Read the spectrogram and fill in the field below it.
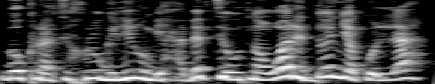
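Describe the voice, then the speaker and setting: A woman's voice: sits high, rapid-fire, warm tone, natural voice. A woman with an Egyptian accent voicing a blunt but caring woman prisoner who scolds her cellmate. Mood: scolding. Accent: Egyptian Arabic.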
